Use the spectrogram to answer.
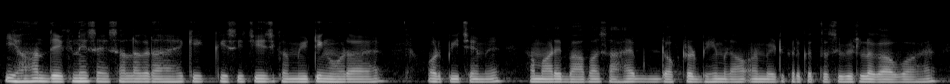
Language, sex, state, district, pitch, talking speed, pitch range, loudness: Hindi, male, Bihar, Purnia, 130 Hz, 185 wpm, 125-135 Hz, -26 LUFS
